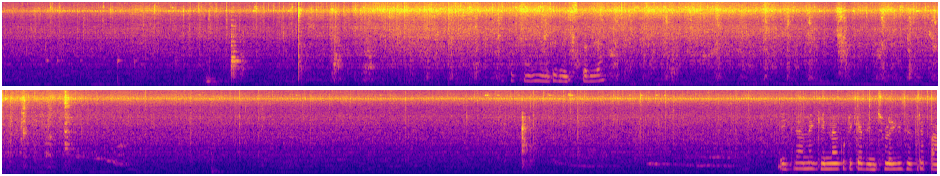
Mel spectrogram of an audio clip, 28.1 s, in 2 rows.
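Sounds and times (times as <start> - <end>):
food sizzling in oil: 0.0 - 28.0
steel spatula scraping iron pan: 4.4 - 15.2.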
